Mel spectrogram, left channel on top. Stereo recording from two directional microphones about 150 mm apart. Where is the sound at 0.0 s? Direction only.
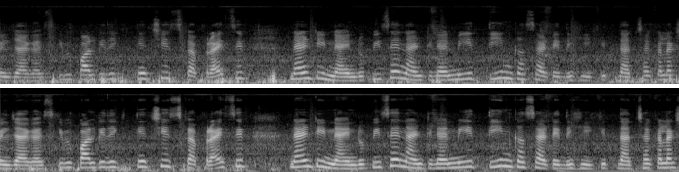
35° right (ahead or behind).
